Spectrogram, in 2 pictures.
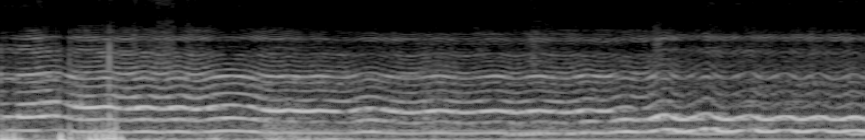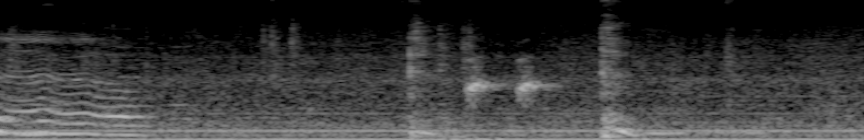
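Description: A young woman's voice reciting the Qur'an in melodic tilawah style, drawing out one long ornamented phrase with a wavering, rising and falling pitch. The phrase ends about five seconds in, leaving a steady low hum and a few short faint sounds.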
